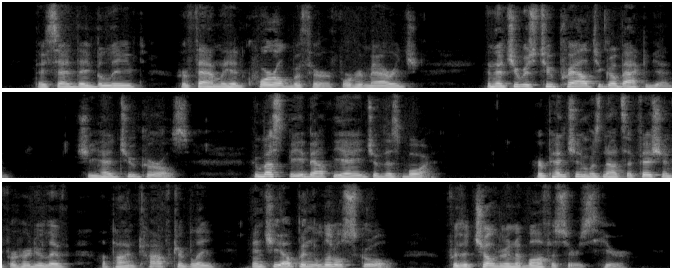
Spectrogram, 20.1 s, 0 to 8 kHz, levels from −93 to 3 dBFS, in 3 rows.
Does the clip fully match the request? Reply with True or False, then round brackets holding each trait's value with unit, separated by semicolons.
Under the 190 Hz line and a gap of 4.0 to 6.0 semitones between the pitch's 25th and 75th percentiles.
False (140 Hz; 3.0 semitones)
